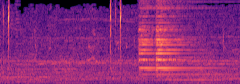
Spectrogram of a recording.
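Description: Background music with a steady bass line, then a couple of quick clicks about a second in, followed by a bright bell chime that rings out and fades: the click-and-bell sound effect of a subscribe-button animation.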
